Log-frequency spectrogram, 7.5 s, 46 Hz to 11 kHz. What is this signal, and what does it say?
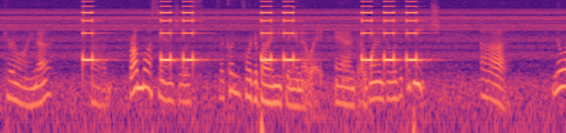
Beep code, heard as beeps from a small speaker, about 930 Hz, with room echo and speech in English. 1-2-2-3. In Phoenix BIOS tables: BIOS ROM checksum failure.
